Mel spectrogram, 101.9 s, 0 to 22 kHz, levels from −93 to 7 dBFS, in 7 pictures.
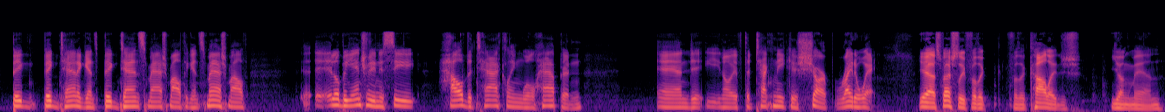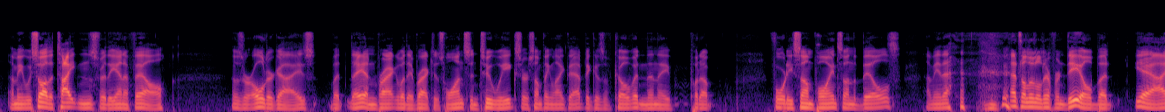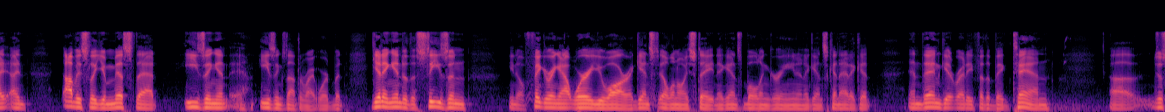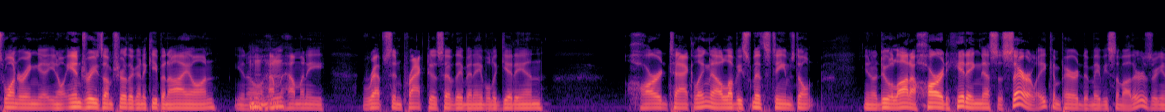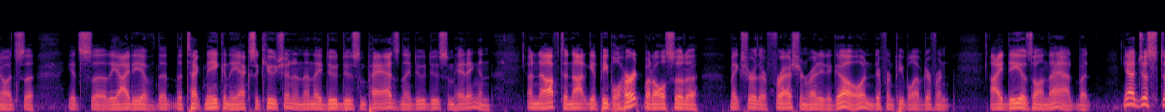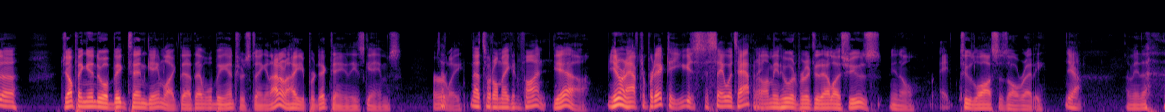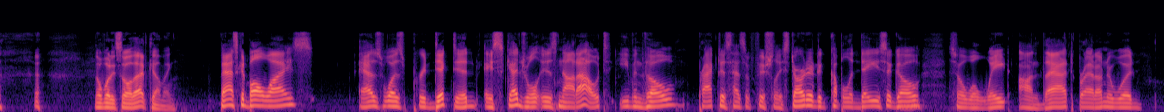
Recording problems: high frequencies cut off; noticeable; nothing above 7.5 kHz

